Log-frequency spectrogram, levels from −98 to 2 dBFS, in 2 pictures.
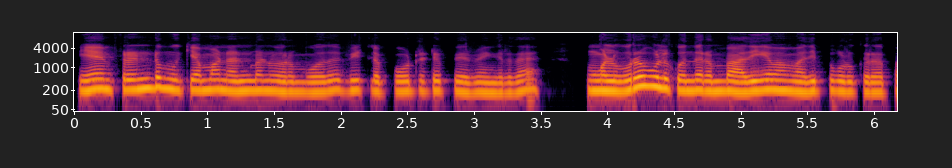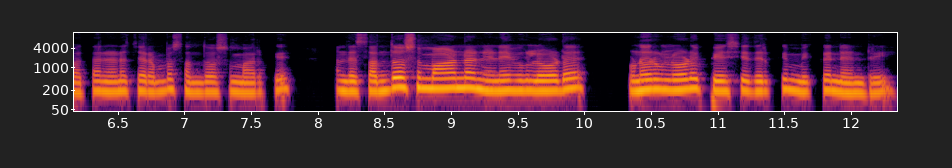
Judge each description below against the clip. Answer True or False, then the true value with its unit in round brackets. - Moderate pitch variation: False (2.3 semitones)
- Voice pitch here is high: True (195 Hz)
